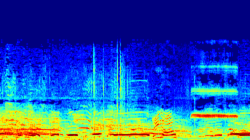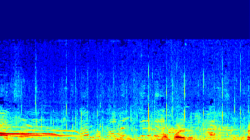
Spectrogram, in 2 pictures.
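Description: Football spectators on the sideline shouting and cheering over one another during a play. A referee's whistle is blown once for about a second, around four seconds in, and the voices die down after it.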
